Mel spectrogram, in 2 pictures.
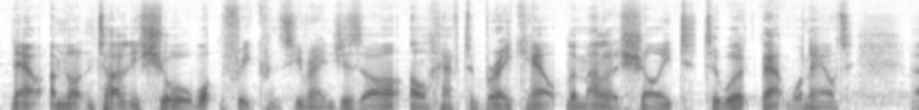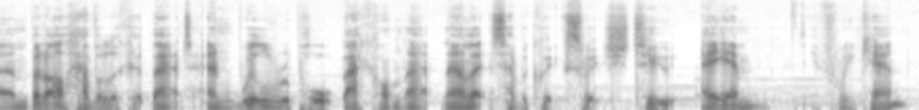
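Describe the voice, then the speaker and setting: Very deep-voiced man reviewing gear. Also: fairly quick. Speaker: presenter of a radio equipment review. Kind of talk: hands-on demonstration and review commentary.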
